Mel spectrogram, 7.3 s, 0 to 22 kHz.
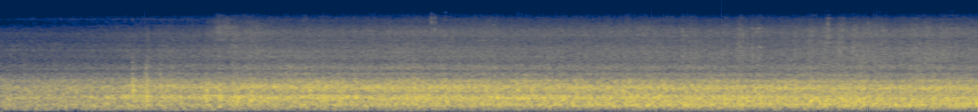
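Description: Electric passenger trains running past on the main line, a South Western Railway Class 458 among them: a steady rumble of wheels on rails that builds over the first second and then holds.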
